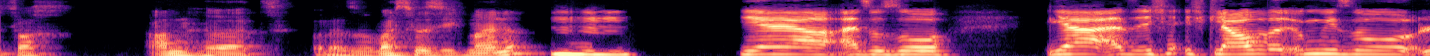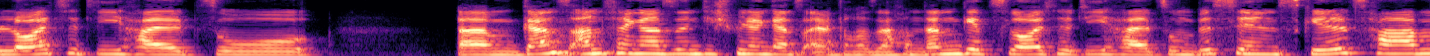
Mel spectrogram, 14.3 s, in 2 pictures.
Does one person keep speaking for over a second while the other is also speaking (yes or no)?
no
